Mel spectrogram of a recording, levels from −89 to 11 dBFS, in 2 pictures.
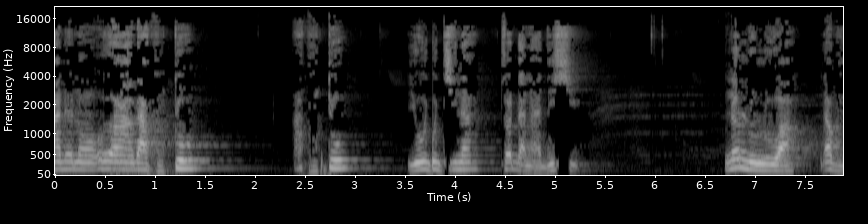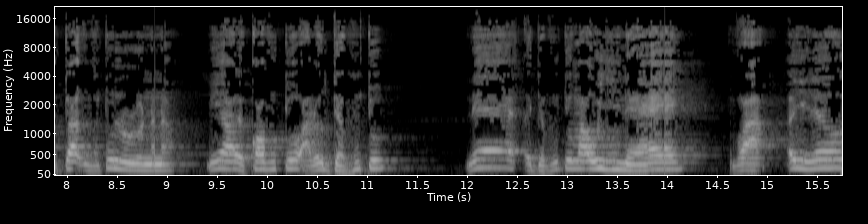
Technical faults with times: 0.00-15.75 MP3 compression
3.78-3.88 overlapping chunks
8.88-8.98 overlapping chunks
13.98-14.08 overlapping chunks

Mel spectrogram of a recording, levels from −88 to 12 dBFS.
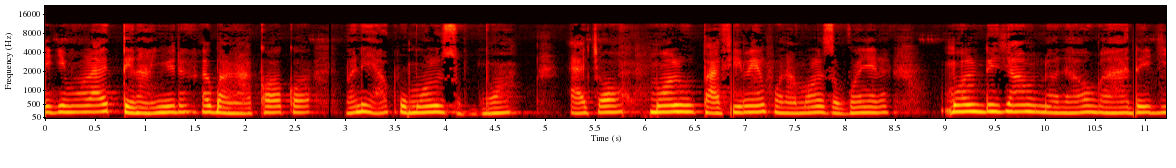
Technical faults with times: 0.00-11.21 low-bitrate audio saved at a high bitrate
2.83-2.86 gap between chunks
6.86-6.88 gap between chunks
10.88-10.90 gap between chunks

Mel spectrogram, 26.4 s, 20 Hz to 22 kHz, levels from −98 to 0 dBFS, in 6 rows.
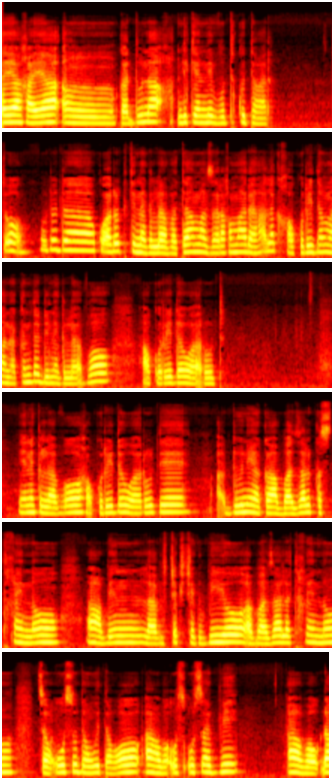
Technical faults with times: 0.00-26.37 HE-AAC compression

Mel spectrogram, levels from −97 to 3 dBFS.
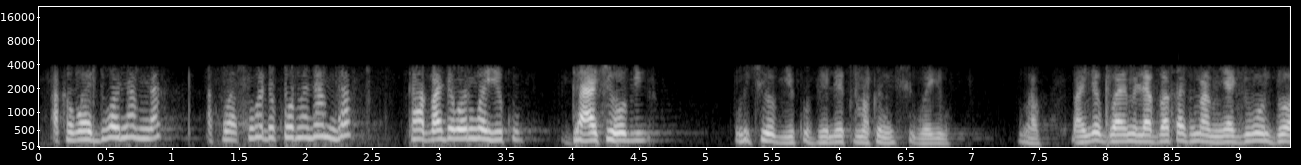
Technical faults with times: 0.00-9.38 G.729 codec

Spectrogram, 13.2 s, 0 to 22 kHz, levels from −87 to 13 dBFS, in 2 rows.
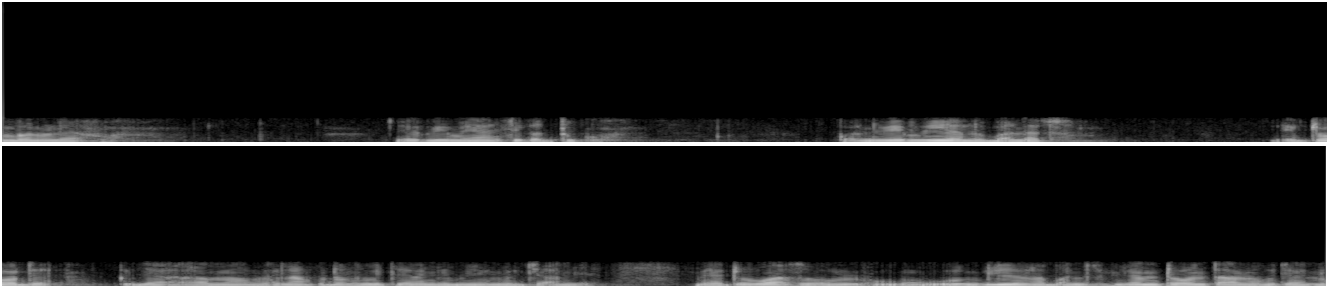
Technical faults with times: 0.00-13.25 iLBC codec
5.10-5.14 lost iLBC frames
7.94-7.99 lost iLBC frames
10.91-10.98 lost iLBC frames

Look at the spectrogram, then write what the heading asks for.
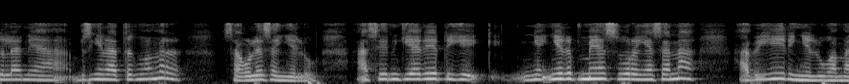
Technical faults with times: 0.00-8.49 Dolby Digital compression

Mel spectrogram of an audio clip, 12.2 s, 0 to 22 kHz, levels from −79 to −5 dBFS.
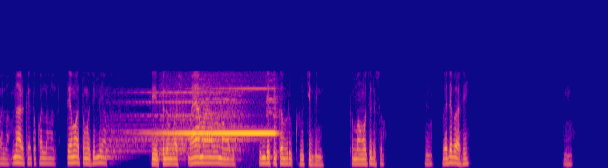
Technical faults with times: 1.97-5.91 feedback howl

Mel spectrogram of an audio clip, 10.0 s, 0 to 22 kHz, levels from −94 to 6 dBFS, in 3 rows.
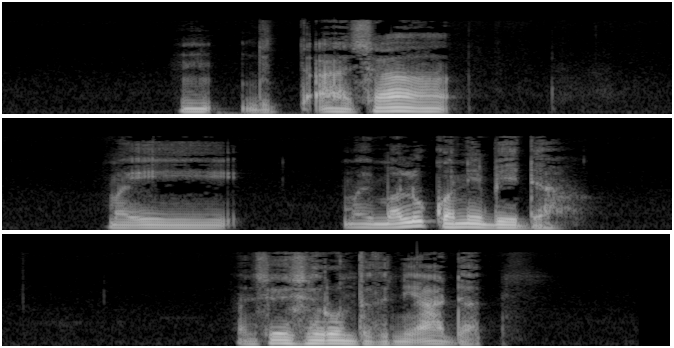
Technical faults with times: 0.00-10.04 transcoding between lossy codecs

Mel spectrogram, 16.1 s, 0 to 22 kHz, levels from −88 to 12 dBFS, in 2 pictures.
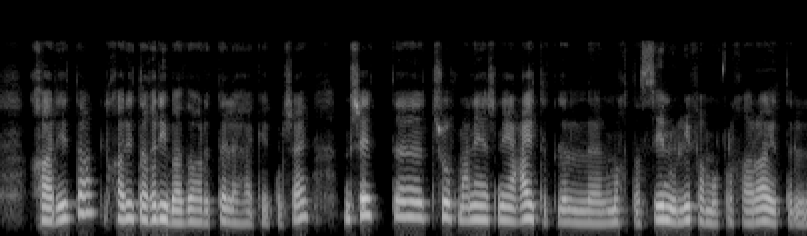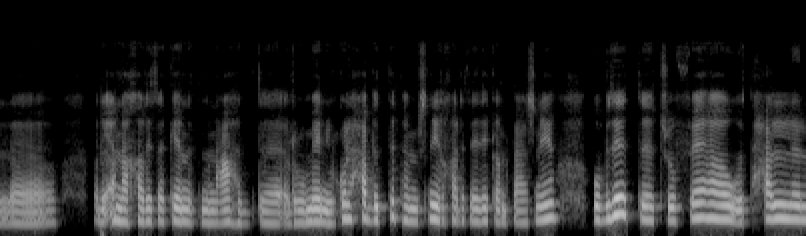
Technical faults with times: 0.00-16.14 Bluetooth LC3 compression
9.08 DC step

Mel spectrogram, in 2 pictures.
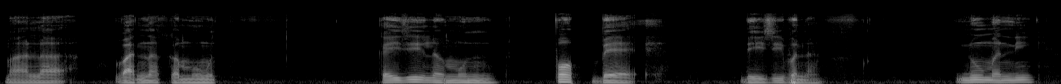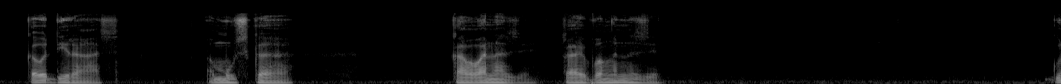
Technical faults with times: none

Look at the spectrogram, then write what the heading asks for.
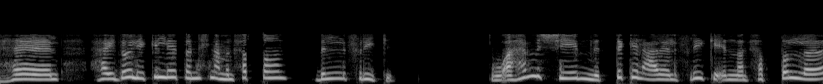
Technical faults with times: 0.00-8.24 AAC compression

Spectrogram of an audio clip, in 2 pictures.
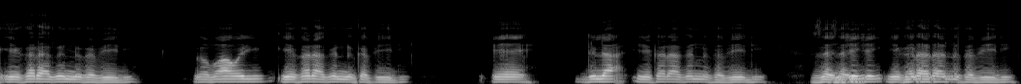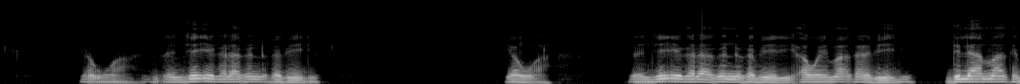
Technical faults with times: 8.26-9.58 doubled audio track

